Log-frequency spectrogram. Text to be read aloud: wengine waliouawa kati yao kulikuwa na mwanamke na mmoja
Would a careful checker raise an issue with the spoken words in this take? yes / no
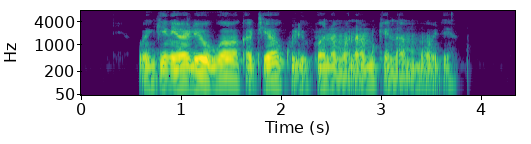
no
